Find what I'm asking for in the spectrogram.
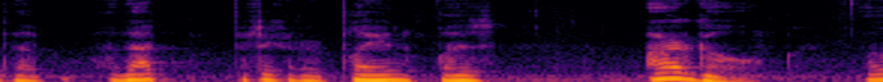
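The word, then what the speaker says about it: Aargau: By actual sheer coincidence, the name of the plane was Argo. Did you hear my like French Swiss pronunciation of that, named after the region of Switzerland.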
